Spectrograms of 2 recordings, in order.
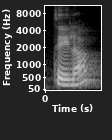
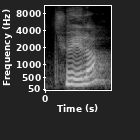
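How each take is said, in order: First: The word tu is shortened to t'. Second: The word tu is said in full. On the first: "tu es là devient t'es là" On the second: "tu es là devient t'es là"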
